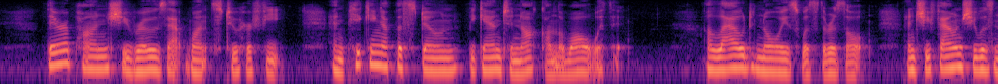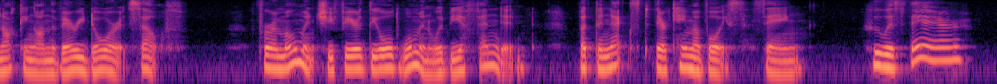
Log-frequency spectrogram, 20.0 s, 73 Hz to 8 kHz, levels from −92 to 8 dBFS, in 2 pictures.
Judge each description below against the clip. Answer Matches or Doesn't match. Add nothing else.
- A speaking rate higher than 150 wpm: Matches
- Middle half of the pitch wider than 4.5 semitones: Doesn't match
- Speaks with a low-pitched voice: Doesn't match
